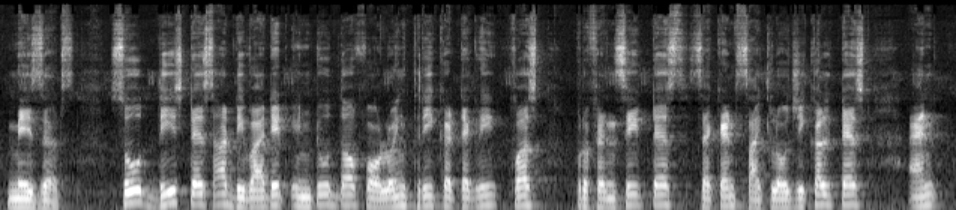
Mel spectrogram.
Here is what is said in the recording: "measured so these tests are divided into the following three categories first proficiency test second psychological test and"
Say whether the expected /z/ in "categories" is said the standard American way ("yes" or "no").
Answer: no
